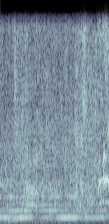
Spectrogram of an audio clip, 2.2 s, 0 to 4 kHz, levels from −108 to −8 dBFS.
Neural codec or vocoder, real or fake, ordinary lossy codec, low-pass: codec, 24 kHz, 6 kbps, HILCodec; fake; none; 3.6 kHz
